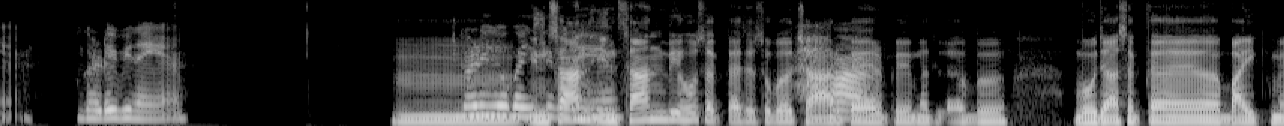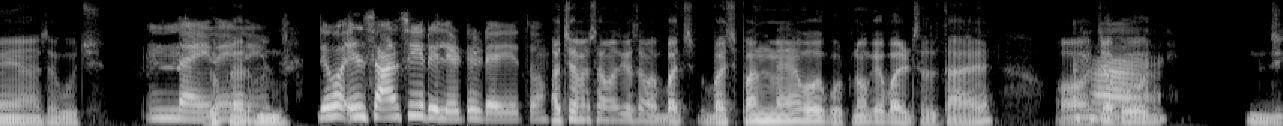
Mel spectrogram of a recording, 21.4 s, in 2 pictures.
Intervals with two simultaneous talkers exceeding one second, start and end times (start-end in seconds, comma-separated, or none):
3.8-5.1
